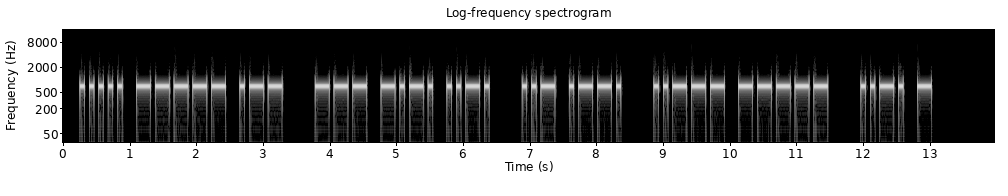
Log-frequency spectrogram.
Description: Morse code, heard as a keyed tone, about 17 wpm, 700 Hz. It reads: 50W OCF UP 20 FT
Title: Practice QSO - Exchange 2 - Info - 17wpm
